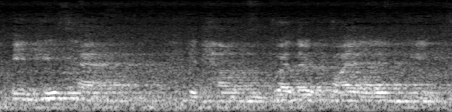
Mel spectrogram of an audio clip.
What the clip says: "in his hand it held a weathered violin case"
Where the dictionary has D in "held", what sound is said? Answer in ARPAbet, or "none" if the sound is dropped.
none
